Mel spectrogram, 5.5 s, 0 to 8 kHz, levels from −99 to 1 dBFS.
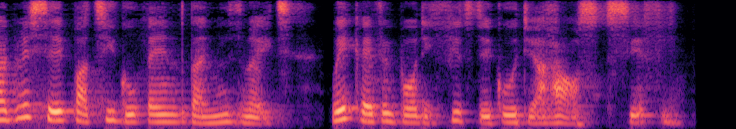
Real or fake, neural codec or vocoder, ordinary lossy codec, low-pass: fake; codec, 16 kHz, 0.5 kbps, FunCodec, trained on Chinese and English, 25 frames a second; none; none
